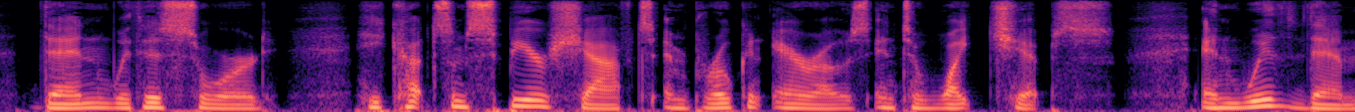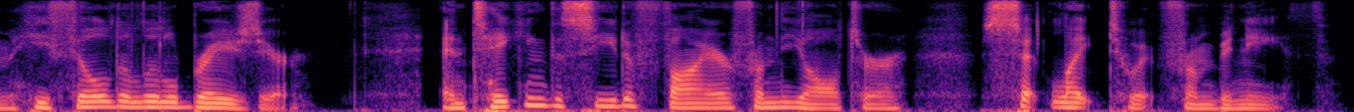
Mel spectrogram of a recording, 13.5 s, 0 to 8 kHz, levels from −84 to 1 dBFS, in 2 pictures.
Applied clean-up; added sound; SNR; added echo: none; none; none; none.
